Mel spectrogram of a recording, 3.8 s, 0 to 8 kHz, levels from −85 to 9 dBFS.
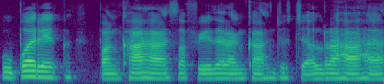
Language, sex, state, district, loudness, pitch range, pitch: Hindi, male, Jharkhand, Garhwa, -20 LUFS, 130-145 Hz, 135 Hz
